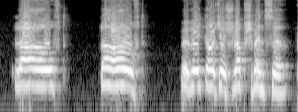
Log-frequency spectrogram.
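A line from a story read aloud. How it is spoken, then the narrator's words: Bellowing at the TV. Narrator (German): brüllt weiter den Fernseher an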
